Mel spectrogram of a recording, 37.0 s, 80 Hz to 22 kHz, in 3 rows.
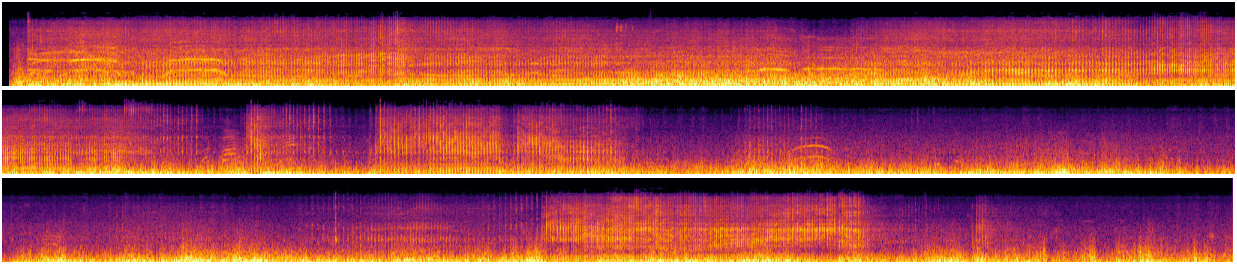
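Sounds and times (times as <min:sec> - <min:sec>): dirt bike engine: 0:00.0 - 0:21.7, 0:25.8 - 0:35.2
people talking: 0:00.2 - 0:03.0, 0:07.4 - 0:09.0, 0:14.3 - 0:15.4.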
